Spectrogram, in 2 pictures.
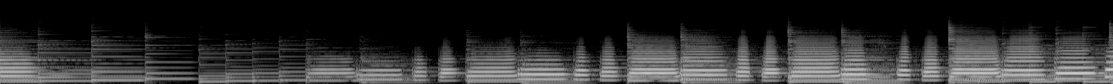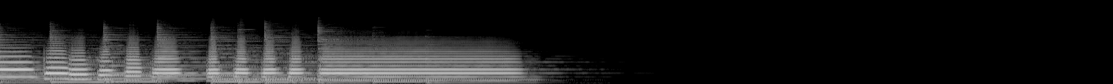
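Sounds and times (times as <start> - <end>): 
French horn solo: 0.0 - 0.6, 3.1 - 16.9
piano accompaniment: 0.0 - 16.9.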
